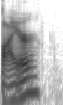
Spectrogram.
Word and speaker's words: Bayer: They think – but like they think Bayer – it's apparently pronounced Bayer correctly in German.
